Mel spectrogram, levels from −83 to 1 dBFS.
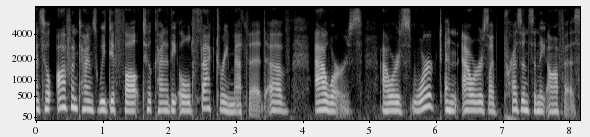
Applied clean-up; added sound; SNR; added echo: none; none; none; none.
